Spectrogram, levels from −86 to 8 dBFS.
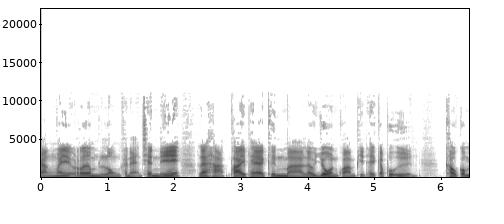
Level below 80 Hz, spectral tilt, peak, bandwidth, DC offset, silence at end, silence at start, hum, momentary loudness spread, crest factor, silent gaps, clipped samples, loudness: -62 dBFS; -5.5 dB/octave; -4 dBFS; 11 kHz; under 0.1%; 0 s; 0 s; none; 11 LU; 22 dB; none; under 0.1%; -25 LUFS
